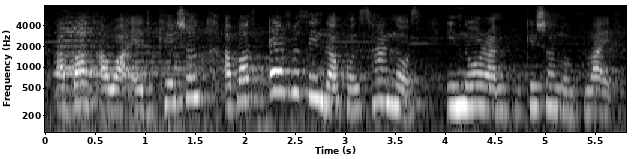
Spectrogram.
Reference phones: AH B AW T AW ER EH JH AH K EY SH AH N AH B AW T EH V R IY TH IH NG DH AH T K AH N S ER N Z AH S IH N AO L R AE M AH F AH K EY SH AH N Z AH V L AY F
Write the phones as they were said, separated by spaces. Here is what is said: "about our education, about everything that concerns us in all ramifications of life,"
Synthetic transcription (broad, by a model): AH B AW T AW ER EH JH AH K EY SH AH N AH B AW T EH V R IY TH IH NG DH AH T K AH N S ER N AH S IH N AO R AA M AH F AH K EY SH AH N AH V L AY F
